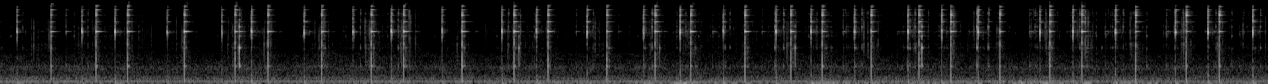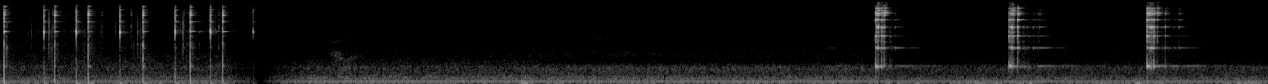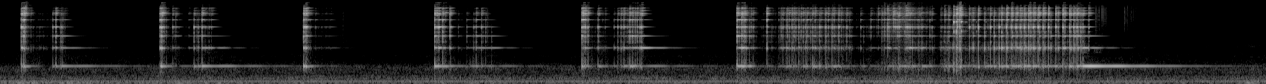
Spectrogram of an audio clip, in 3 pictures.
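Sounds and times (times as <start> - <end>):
dense jingling ring: 0.0 - 15.3, 21.4 - 21.9, 22.8 - 23.3, 24.2 - 24.7, 25.6 - 26.4, 27.0 - 28.8, 29.7 - 30.6, 31.2 - 32.2, 32.8 - 37.1
glassy object clinking: 0.0 - 15.3, 21.4 - 21.8, 22.8 - 23.3, 24.2 - 24.6, 25.6 - 26.2, 27.0 - 27.8, 28.4 - 28.8, 29.7 - 30.5, 31.2 - 32.1, 32.8 - 37.0.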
